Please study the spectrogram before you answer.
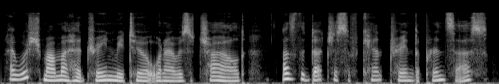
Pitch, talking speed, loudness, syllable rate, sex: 190 Hz, 250 wpm, -18 LUFS, 6.0 syllables/s, female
